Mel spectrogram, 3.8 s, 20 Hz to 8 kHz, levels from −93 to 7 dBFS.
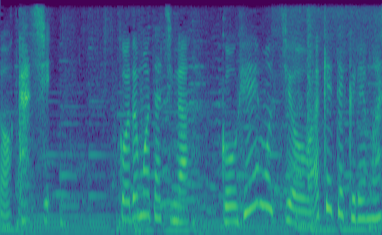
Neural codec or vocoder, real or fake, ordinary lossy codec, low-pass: none; real; none; 7.2 kHz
